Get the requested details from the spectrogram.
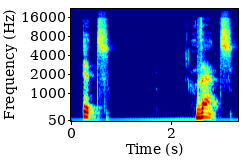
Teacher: after a voice sound or a vowel it sounds like so the contraction it's and that are pronounced with an S sound because the S comes after T a voiceless sound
